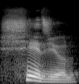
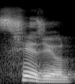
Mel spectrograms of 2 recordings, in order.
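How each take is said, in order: First: The word begins with an sh sound. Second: The same.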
